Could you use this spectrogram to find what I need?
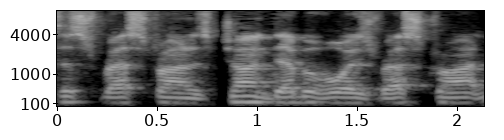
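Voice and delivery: ordinary talk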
